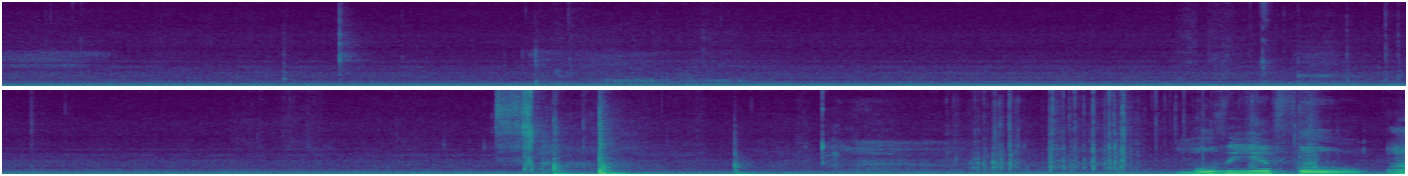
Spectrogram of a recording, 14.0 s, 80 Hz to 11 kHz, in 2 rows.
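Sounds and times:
steady low hum: 0:00.0 - 0:14.0
paper wrapper crinkling: 0:11.7 - 0:13.8.

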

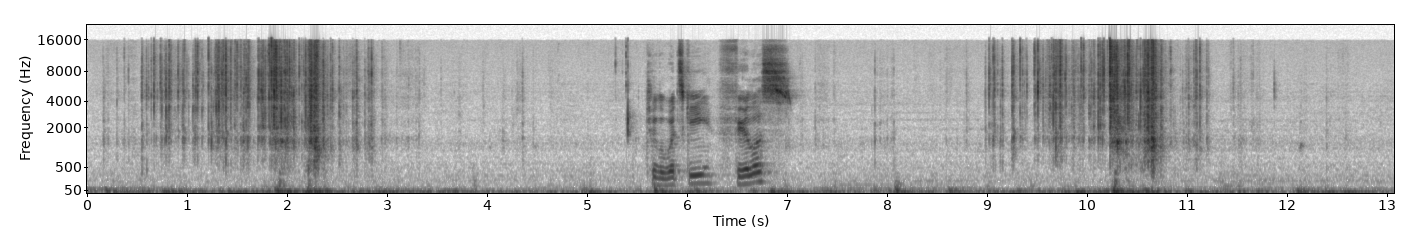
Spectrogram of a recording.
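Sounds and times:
foil wrapper crinkling and tearing: 0:00.3 - 0:03.4, 0:09.0 - 0:11.3.

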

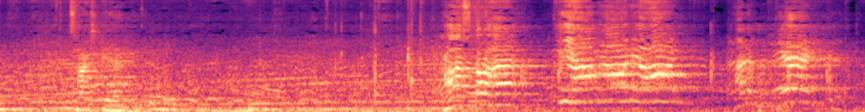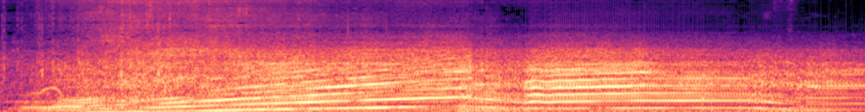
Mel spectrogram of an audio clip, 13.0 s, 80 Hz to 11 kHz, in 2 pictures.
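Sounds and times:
sports car engine accelerating: 0:00.0 - 0:03.6, 0:06.4 - 0:12.9.

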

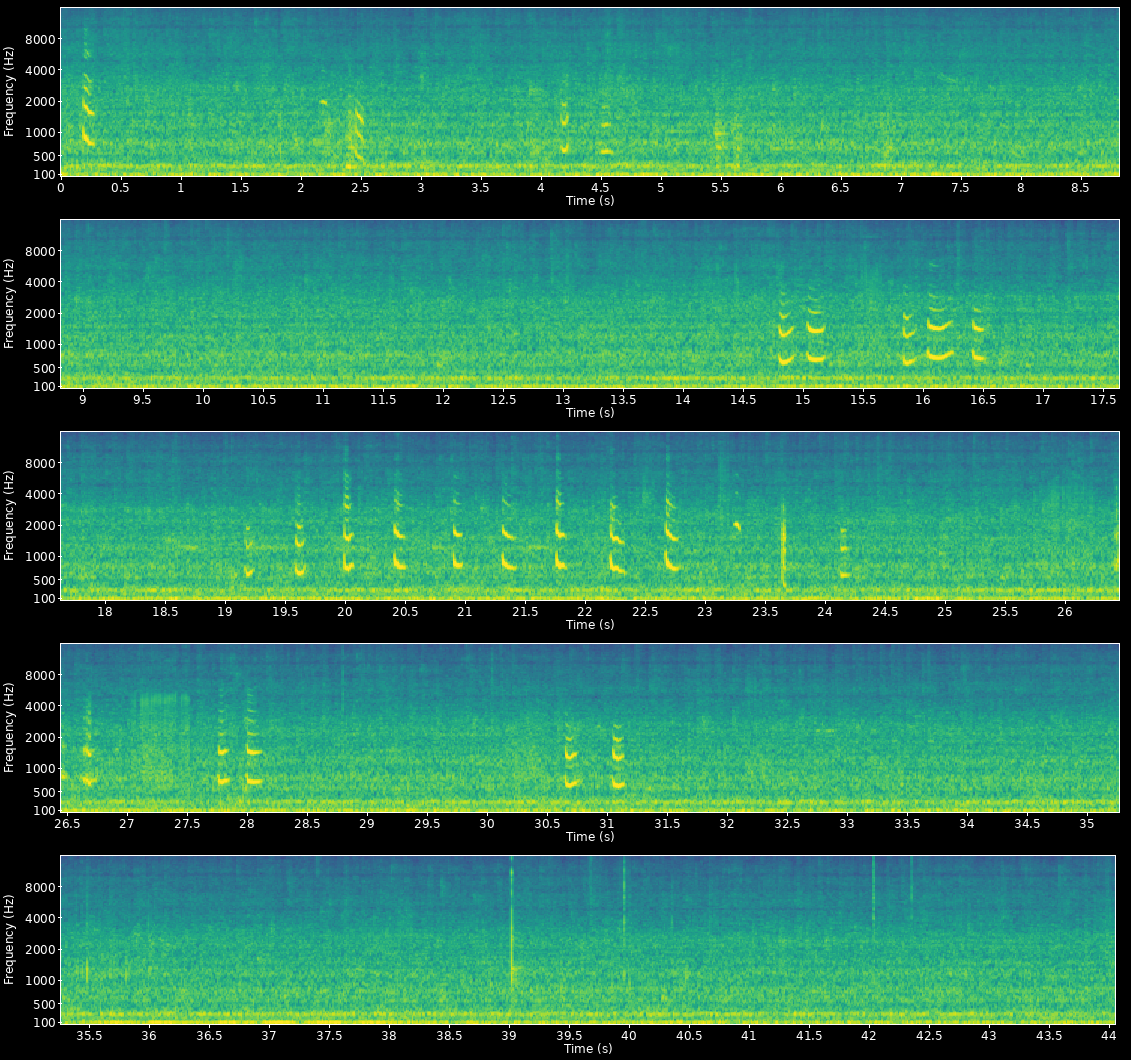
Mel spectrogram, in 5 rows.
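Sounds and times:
parakeet calls: 0:00.0 - 0:00.4, 0:01.3 - 0:03.1, 0:03.8 - 0:05.7, 0:14.2 - 0:16.7, 0:19.1 - 0:24.8, 0:25.6 - 0:28.8, 0:30.1 - 0:31.3
steady low hum: 0:00.0 - 0:44.0.

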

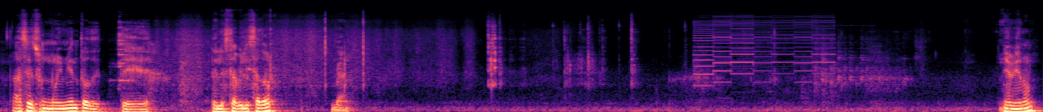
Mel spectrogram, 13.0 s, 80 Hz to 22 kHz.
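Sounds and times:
electronic start-up beep tune: 0:08.7 - 0:10.4.

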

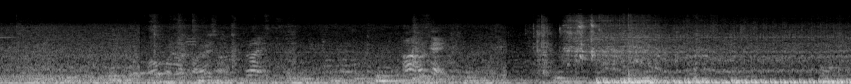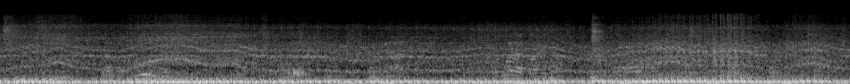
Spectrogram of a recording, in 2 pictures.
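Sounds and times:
motorcycle engine idling: 0:05.6 - 0:17.0.

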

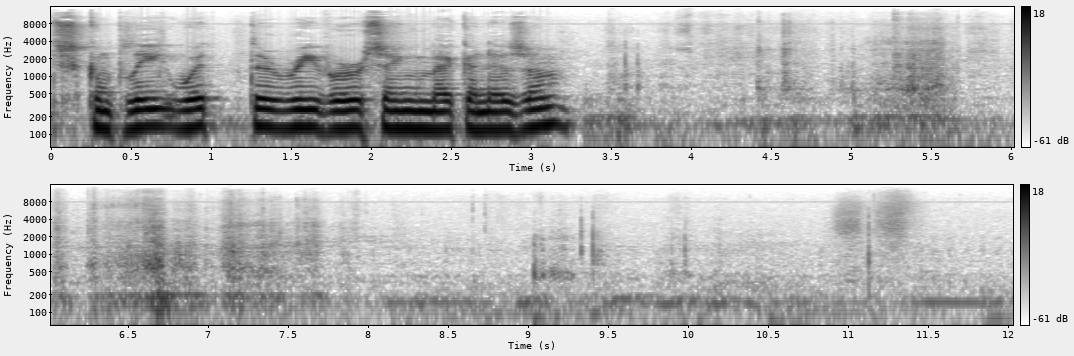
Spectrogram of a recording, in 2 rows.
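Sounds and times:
metal model scraping on tabletop: 0:03.9 - 0:07.8.

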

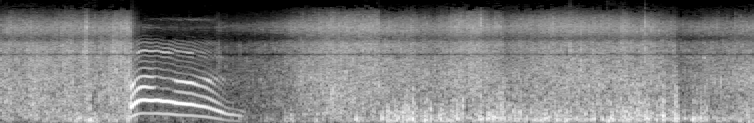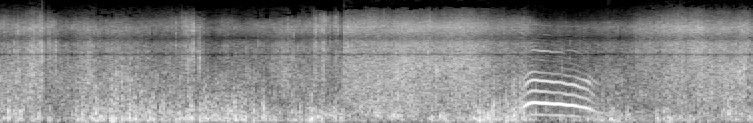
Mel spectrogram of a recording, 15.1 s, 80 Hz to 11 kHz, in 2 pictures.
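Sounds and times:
choppy water slapping hull: 0:00.0 - 0:15.0
wind buffeting microphone: 0:00.0 - 0:15.0.

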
